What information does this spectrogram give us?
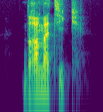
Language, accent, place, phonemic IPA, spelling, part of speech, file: French, France, Lyon, /dʁa.ma.tik/, dramatique, adjective, LL-Q150 (fra)-dramatique.wav
- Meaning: dramatic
